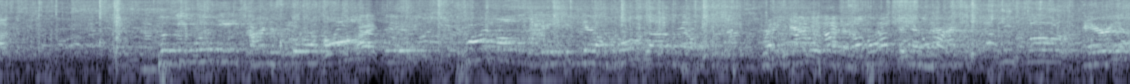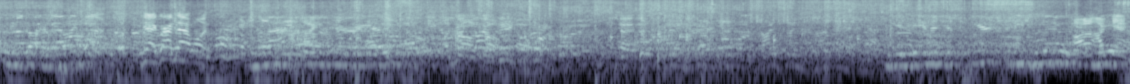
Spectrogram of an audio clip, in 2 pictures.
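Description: Many people's voices talking and calling out over one another, a crowd's chatter with no single clear speaker.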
